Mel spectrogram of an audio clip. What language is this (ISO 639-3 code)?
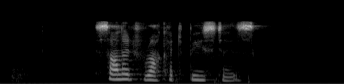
eng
